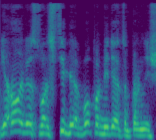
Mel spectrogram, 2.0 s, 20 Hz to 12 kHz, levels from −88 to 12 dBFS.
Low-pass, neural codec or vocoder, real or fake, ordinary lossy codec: 10.8 kHz; autoencoder, 48 kHz, 32 numbers a frame, DAC-VAE, trained on Japanese speech; fake; MP3, 48 kbps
